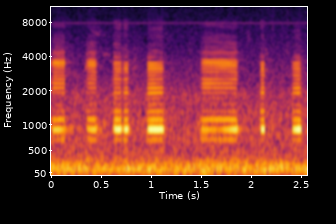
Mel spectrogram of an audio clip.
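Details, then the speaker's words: Garrett AT Pro metal detector ground balanced for neutral soil, swept over a highly mineralized dirt pit: short mid-pitched beeps keep chirping with no target, ground noise from improper ground balance. "it's clearly picking up the soil here this mineralized ground"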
